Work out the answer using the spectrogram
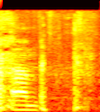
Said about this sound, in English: And excuse me, I've got a dog that's getting sick right here.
